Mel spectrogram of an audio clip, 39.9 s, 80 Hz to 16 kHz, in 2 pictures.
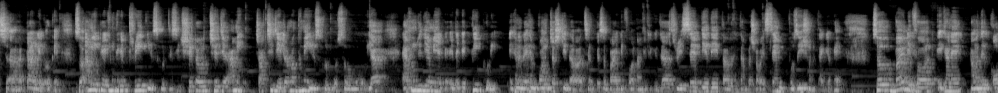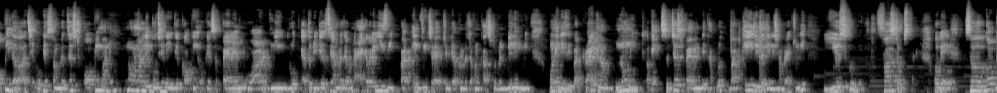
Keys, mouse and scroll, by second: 1.2-3.2 drag, 3.2 scroll up 1, 3.8 alt+middle click, 4.6 scroll down 1, 4.9 alt+click, 6.1 scroll down 1, 6.5 scroll up 1, 6.6-10.0 alt+drag, 12.9 click.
